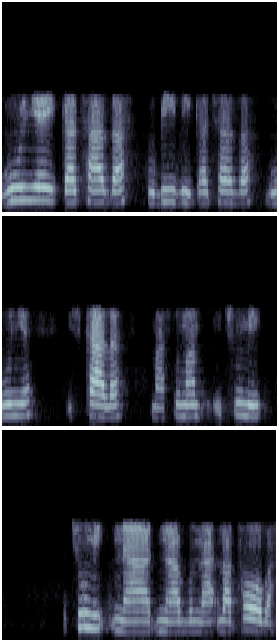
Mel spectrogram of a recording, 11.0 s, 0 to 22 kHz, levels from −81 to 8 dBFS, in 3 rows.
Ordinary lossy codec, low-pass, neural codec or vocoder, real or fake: none; 3.6 kHz; codec, 16 kHz, 0.4 kbps, LongCat-Audio-Codec; fake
